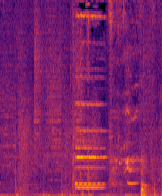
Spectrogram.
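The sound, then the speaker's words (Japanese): The Ultra Hat, the answer buzzer hat from the TV quiz show America Odan Ultra Quiz, goes off when pressed: a bright, steady electronic tone rings for about half a second amid handling noise and faint background sounds. “これなんでなんウルトラハットウルトラハットですよアメリカ横断ウルトラクイズのウルトラハットですよ その音ですよね音これ”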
